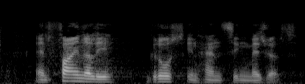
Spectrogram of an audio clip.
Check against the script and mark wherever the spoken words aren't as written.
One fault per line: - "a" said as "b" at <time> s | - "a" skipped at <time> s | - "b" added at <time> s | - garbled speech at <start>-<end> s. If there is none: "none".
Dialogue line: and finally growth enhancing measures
none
